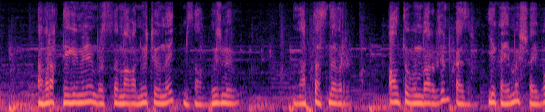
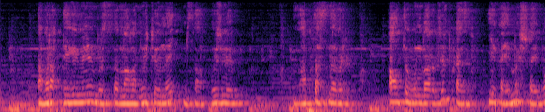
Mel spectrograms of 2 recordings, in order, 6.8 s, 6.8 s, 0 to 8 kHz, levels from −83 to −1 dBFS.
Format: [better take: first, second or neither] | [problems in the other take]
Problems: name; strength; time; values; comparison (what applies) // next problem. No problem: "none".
first | room echo; dies away in 0.9 s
